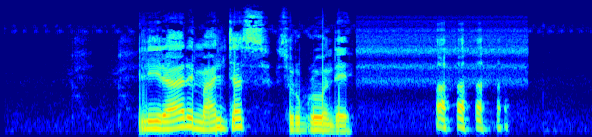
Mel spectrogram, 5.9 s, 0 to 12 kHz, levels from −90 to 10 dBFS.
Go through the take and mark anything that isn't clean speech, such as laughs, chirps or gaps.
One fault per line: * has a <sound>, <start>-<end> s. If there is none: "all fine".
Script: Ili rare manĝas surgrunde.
* has a laugh, 4.4-5.1 s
